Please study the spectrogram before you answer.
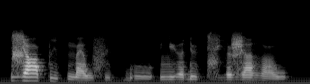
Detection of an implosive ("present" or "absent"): present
